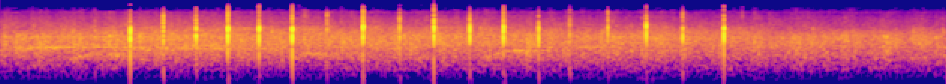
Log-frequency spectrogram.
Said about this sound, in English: Please join us in a round of applause for all of our readers and all of our finalists.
